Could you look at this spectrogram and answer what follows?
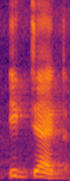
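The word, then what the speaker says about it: exact: मतलब होता है उदाहरण एग्जैक्ट और यहां पे देखिए आ का साउंड आ रहा है ठीक है एग्जैक्ट एग्जैक्ट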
